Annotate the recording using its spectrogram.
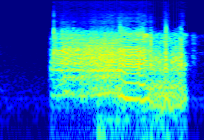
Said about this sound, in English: there's a Fart Wars fart pack in here, including Fubaka. Here, let me play this for everybody.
